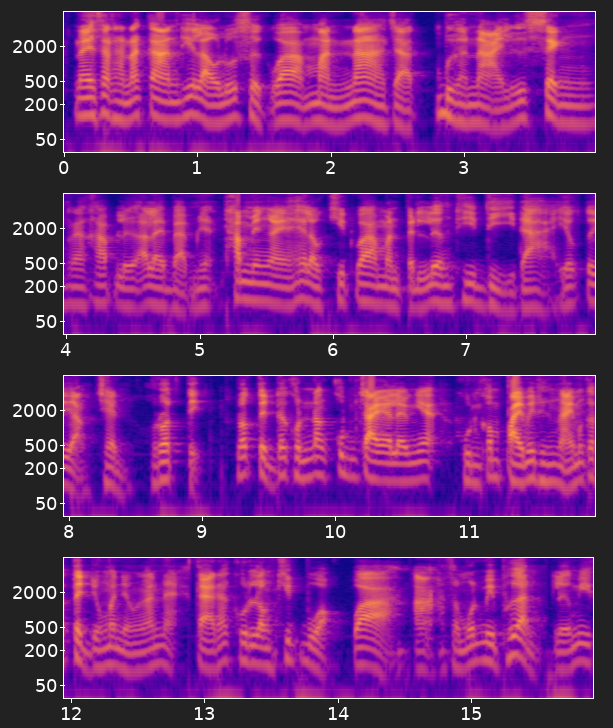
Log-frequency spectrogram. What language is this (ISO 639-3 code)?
tha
